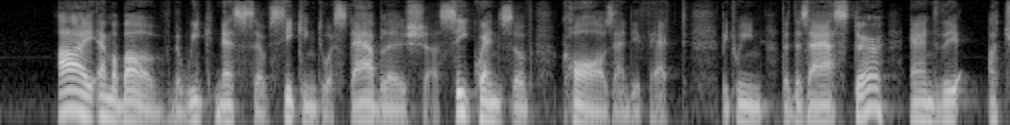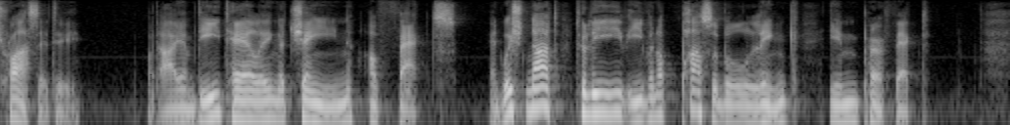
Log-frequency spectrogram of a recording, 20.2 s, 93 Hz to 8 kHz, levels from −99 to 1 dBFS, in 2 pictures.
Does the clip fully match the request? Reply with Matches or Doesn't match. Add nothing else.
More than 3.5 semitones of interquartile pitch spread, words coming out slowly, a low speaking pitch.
Matches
